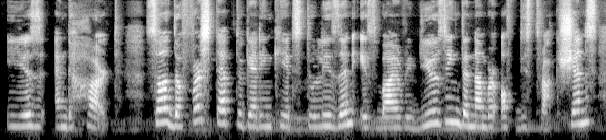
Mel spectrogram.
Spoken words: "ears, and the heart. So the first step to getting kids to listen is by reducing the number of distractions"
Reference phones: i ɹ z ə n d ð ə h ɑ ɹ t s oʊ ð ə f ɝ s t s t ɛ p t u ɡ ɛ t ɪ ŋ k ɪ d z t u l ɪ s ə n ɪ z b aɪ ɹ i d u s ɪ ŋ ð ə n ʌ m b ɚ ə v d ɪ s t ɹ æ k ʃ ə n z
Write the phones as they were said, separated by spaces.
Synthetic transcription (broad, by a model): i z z ə n d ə h ɑ ɹ t s oʊ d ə f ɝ t s t ɛ p t u ɡ ɛ t ɪ ŋ k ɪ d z t u l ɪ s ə n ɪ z b aɪ ɹ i d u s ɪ ŋ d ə n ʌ m b ɚ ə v d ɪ s t ɹ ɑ k ʃ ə n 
